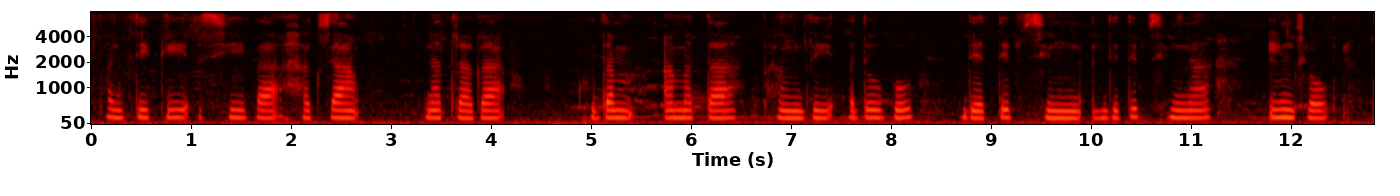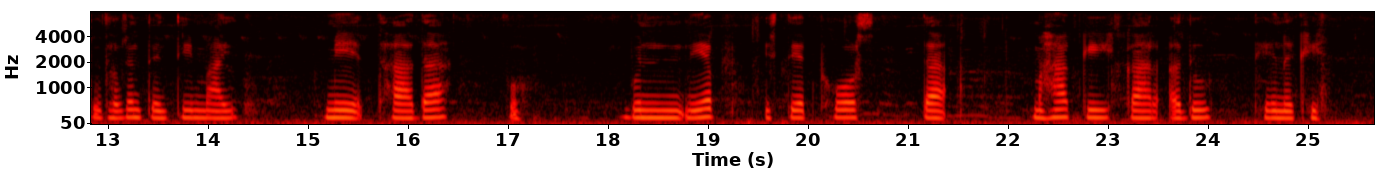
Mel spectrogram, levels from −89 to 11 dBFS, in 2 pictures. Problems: background sounds at intervals, background conversations at intervals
